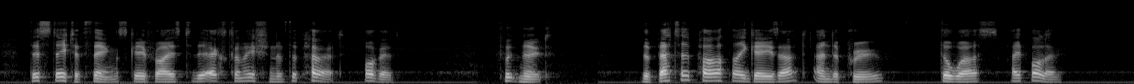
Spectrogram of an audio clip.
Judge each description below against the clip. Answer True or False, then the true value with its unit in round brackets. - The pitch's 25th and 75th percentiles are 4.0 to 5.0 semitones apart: True (4.4 semitones)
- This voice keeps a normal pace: False (125 wpm)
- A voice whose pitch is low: True (130 Hz)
